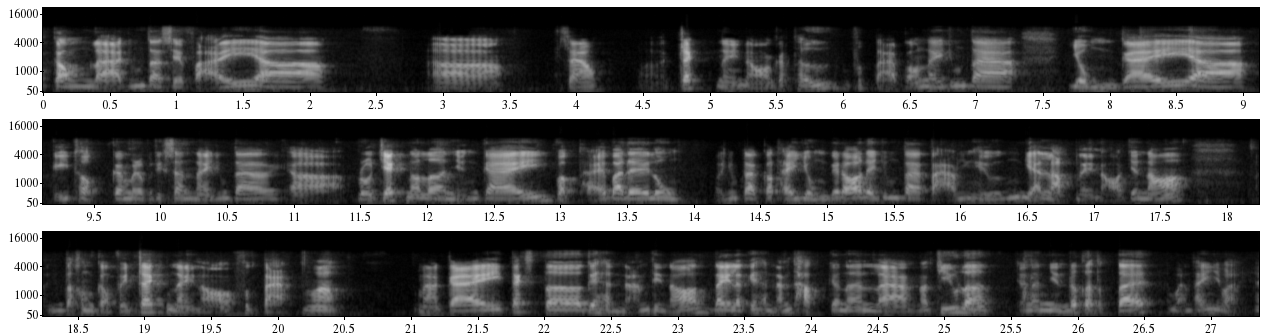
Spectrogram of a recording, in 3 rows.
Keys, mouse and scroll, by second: 7.1 click, 8.7 click, 9.7 click, 11.3 click, 12.2 click, 13.7 click, 17.4-18.8 drag, 18.8 click, 19.8 click, 21.2 click, 25.0 click, 27.2 click.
